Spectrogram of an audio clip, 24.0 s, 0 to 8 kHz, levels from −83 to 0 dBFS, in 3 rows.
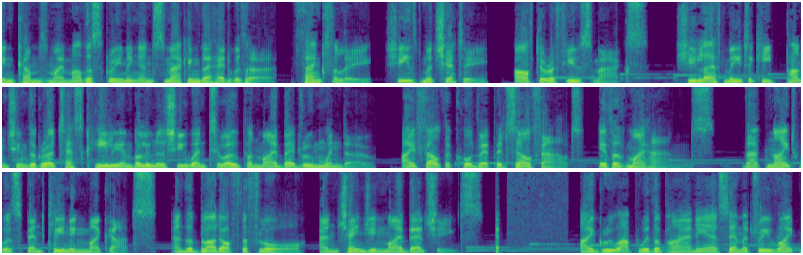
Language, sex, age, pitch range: English, male, 40-59, 105-130 Hz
